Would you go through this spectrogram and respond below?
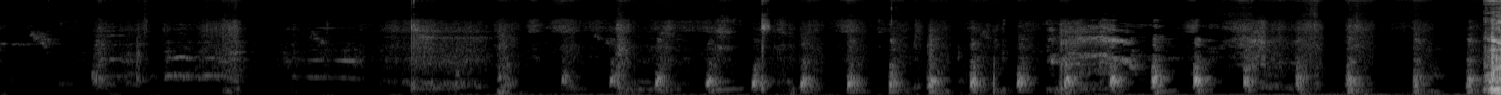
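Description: A hen clucking on a farm after laying an egg, a steady run of short, rhythmic clucks that grow louder and quicker toward the end, with softer calls at the start.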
